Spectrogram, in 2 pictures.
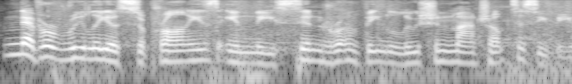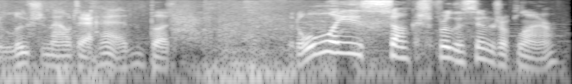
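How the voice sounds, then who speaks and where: A man calling a high school esports match play-by-play, with dry, self-deprecating humor. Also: sing-song, normal speed, a little hiss or hum. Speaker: esports caster. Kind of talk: play-by-play commentary.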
